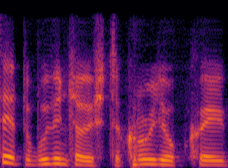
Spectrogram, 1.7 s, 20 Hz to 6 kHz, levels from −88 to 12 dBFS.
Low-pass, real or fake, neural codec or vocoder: 5.4 kHz; fake; codec, 16 kHz, about 1 kbps, DyCAST, with the encoder's durations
